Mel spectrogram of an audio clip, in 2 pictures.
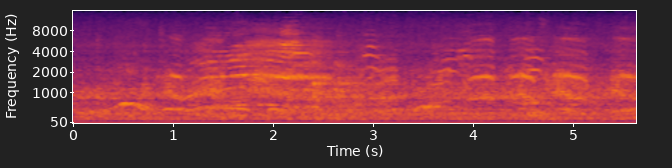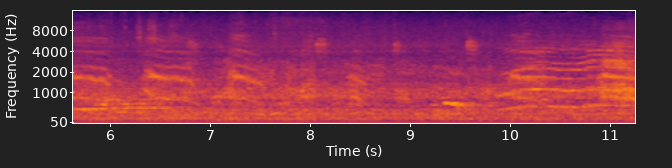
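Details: Caribbean flamingo flock at baseline activity, giving many overlapping goose-like honks. Nasal, harmonic notes rise and fall in irregular bursts throughout, with a constant background hum.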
